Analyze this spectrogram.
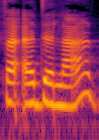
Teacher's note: dal is going to have qalqala, so make sure you give it a little bit of bounce.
